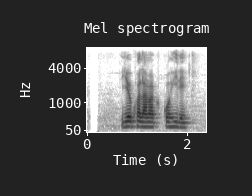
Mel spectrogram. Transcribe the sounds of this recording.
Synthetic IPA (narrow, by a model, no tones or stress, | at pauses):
jokʰolamakoɦile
